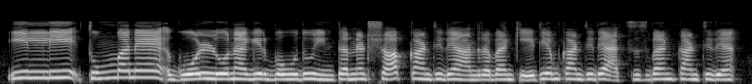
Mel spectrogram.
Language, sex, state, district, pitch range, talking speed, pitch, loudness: Kannada, female, Karnataka, Bellary, 235-260 Hz, 120 wpm, 245 Hz, -13 LUFS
